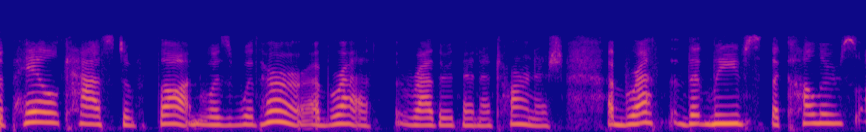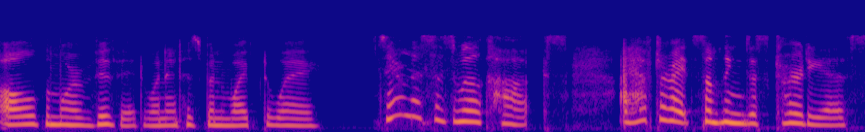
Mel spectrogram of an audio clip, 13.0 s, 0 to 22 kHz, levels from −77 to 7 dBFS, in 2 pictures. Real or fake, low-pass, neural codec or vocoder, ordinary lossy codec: real; 7.2 kHz; none; Opus, 16 kbps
